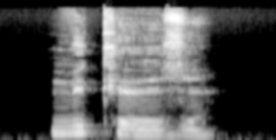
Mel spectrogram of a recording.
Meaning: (adjective) feminine singular of muqueux; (noun) mucosa, mucous membrane
- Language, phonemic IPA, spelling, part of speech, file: French, /my.køz/, muqueuse, adjective / noun, LL-Q150 (fra)-muqueuse.wav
